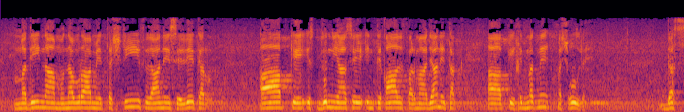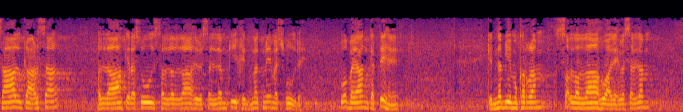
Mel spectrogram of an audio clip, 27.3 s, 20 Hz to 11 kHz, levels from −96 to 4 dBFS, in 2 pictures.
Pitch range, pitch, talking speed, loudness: 145-160 Hz, 150 Hz, 110 wpm, -16 LUFS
